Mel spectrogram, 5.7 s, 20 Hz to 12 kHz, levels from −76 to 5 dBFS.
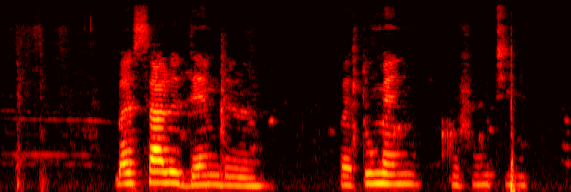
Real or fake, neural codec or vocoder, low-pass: real; none; 10.8 kHz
